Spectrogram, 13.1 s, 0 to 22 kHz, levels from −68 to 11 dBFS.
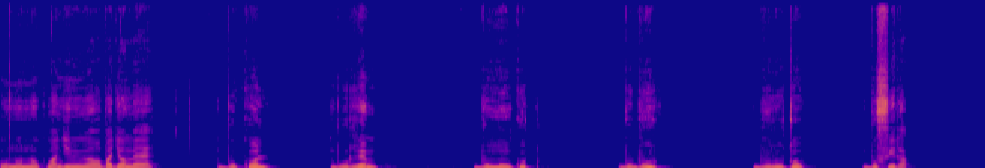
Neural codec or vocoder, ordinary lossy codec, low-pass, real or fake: none; none; none; real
